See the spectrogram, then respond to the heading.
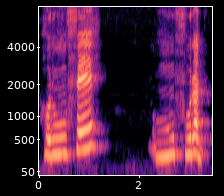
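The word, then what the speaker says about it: حروف مفرد: तो पहला किस्म का नाम है हुरूफ मुफरद। अब आप सबको यह याद कर लेना है और प्रोनाउंसिएशन यानी कि उच्चारण पर भी ध्यान देना है। हुरूफ मुफरद मुफ रद।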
